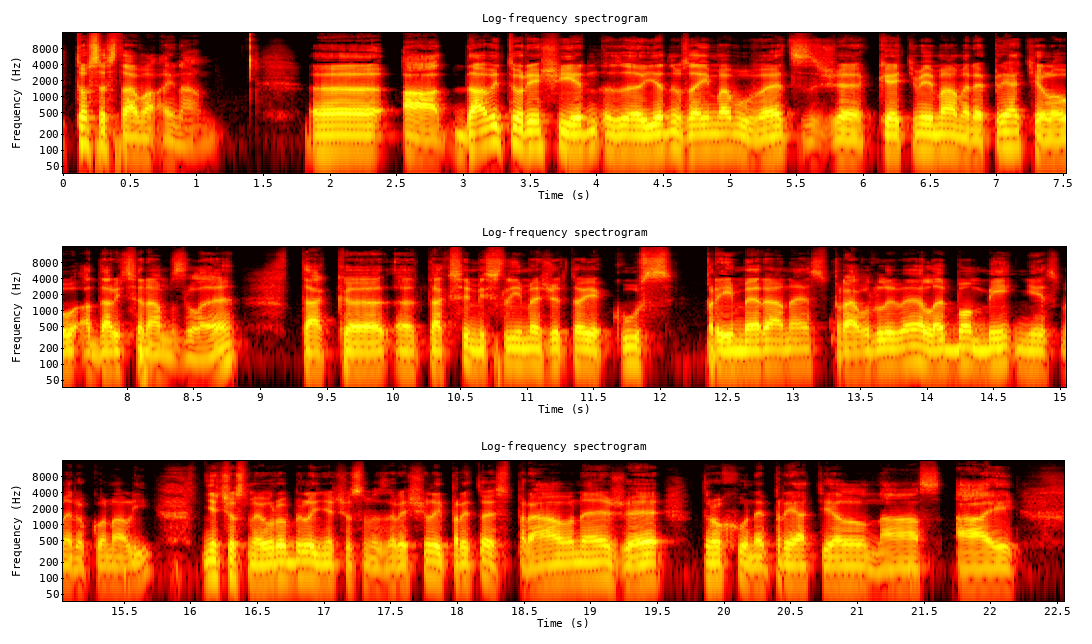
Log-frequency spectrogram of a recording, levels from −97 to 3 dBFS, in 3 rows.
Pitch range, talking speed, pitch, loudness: 85-100 Hz, 135 wpm, 95 Hz, -24 LUFS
